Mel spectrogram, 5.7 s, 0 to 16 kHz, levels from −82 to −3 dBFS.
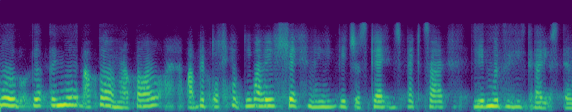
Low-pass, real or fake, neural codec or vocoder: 7.2 kHz; fake; codec, 16 kHz, 0.5 kbps, FreqCodec, smaller model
